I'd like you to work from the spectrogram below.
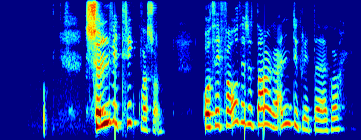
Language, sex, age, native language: Icelandic, male, 13, Icelandic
